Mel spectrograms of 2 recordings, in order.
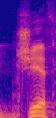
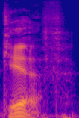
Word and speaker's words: GIF: Or not pronounced it with a J.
